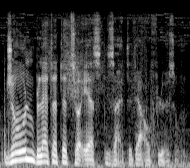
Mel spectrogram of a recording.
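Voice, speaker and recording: A man playing the wry, detached narrator of a radio drama, reading literary prose in a measured deadpan. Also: on the low side, a little hiss or hum. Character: wry, detached male storyteller of a satirical science-fiction tale.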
